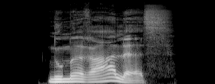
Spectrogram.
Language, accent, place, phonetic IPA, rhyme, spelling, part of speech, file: German, Germany, Berlin, [numeˈʁaːləs], -aːləs, Numerales, noun, De-Numerales.ogg
- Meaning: genitive of Numerale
